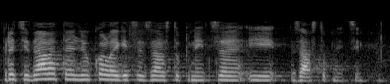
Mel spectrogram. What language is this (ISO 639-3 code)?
hrv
